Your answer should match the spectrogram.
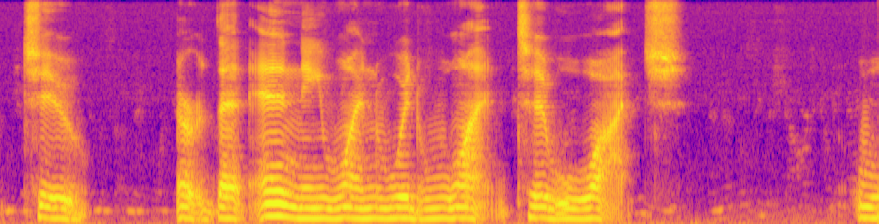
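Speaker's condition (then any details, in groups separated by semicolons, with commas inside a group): Essential tremor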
